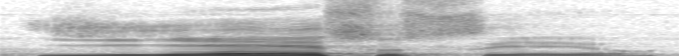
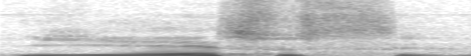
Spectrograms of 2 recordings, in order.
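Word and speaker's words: Ἰησοῦς: 그리고 마침내 그 예시아가 그리스어로 옮겨져서 원래 발음은 이에수스예요. 이에수스. 이에수스.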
